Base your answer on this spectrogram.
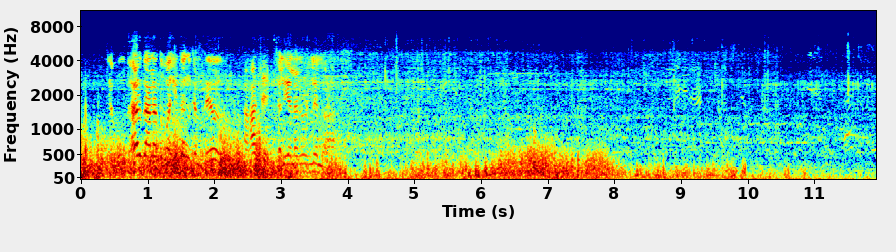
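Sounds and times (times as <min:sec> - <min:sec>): tyres on paved road: 0:00.0 - 0:11.9
vehicle engine rumble: 0:00.0 - 0:11.9.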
